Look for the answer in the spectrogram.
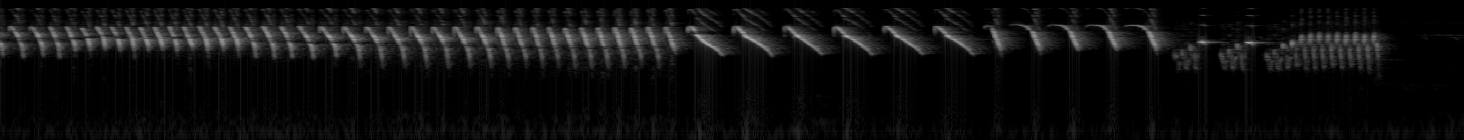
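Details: Belgian canary training song: a fast even trill of high notes, then slower repeated downward-sweeping whistles, a short rattling phrase, then silence.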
